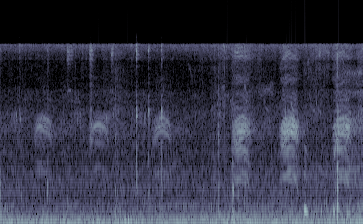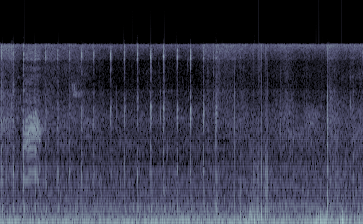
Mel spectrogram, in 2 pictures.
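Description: A bird calling outdoors, a series of about seven short, harsh calls in quick succession, one roughly every three-quarters of a second. Later comes a run of quick, faint clicks.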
